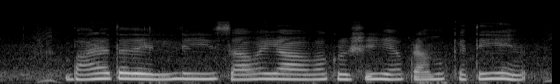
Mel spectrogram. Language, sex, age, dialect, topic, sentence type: Kannada, female, 25-30, Central, agriculture, question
